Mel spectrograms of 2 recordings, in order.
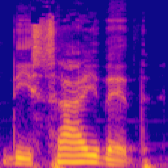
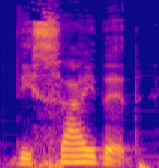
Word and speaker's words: decided: con e d y aquí sí se pronuncia la e d Así que es decided decided en el pasado lo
